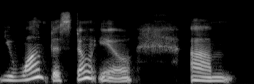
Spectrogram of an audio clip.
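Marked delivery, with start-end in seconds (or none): none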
